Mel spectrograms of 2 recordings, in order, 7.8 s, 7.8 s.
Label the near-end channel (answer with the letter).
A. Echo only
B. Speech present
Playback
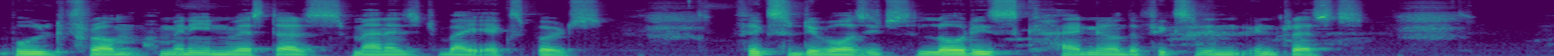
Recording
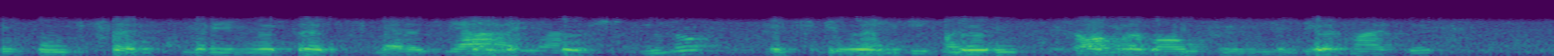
B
